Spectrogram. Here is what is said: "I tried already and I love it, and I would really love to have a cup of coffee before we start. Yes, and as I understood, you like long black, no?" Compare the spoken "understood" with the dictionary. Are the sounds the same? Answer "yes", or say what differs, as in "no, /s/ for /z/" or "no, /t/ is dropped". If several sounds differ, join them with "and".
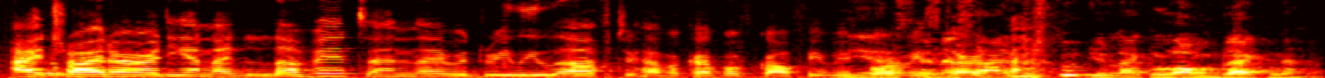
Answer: no, /s/ is dropped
